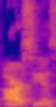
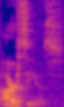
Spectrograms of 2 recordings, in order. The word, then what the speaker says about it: Arceus: i always called it arceus you know because it's a c not a k you know maybe in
